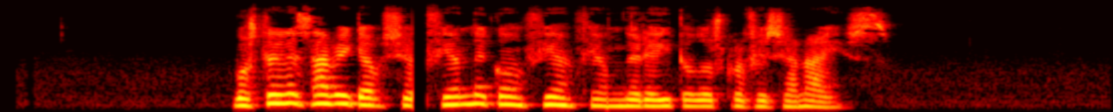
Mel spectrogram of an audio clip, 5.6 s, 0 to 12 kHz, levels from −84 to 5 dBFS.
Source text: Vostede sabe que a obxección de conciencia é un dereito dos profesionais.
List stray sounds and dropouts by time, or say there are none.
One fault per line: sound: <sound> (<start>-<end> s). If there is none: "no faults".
sound: dropout (2.1-2.1 s)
